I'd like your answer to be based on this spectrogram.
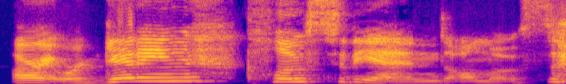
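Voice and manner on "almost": normal talking voice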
